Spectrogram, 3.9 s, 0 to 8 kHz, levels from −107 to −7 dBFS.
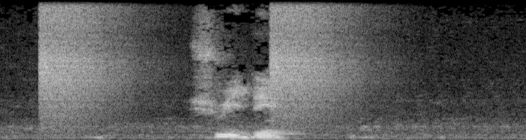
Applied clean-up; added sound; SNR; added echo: none; Hiss; 3 dB; none.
